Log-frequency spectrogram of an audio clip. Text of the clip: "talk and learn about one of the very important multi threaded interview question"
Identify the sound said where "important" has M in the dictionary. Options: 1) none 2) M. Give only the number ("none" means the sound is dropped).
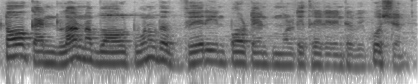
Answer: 2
